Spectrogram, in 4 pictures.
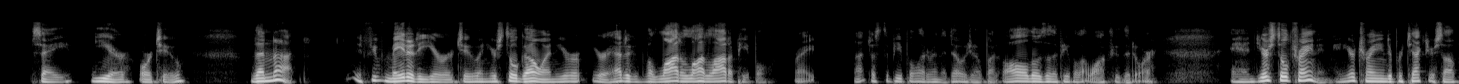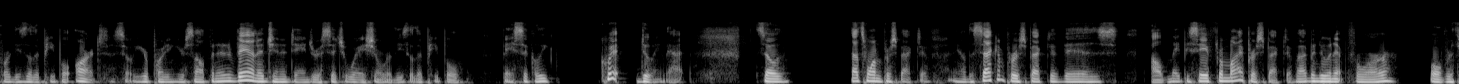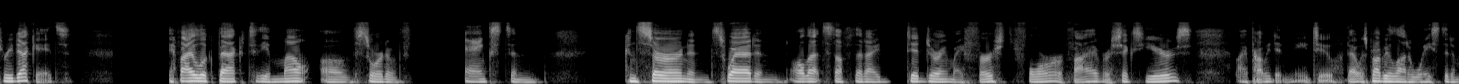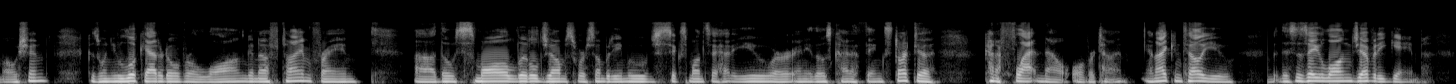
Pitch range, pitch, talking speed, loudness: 115-140 Hz, 130 Hz, 210 wpm, -20 LUFS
